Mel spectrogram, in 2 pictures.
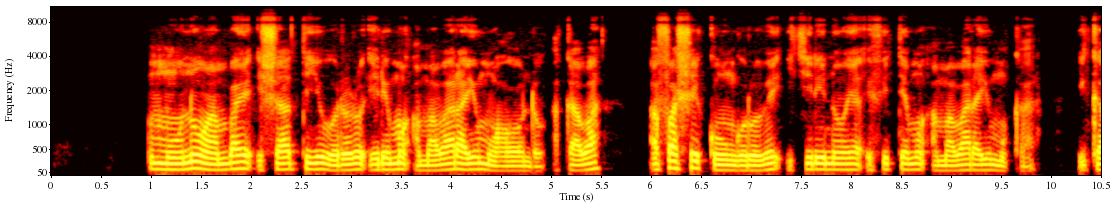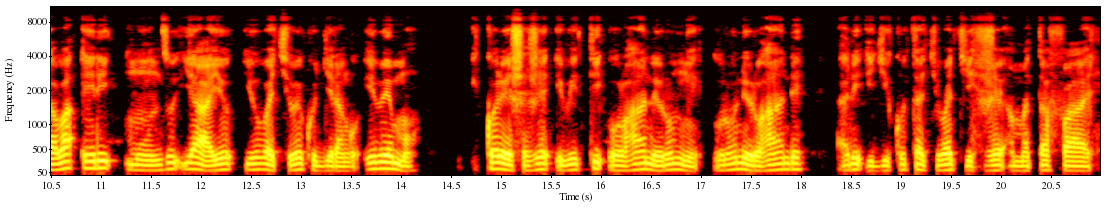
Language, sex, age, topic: Kinyarwanda, male, 25-35, agriculture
